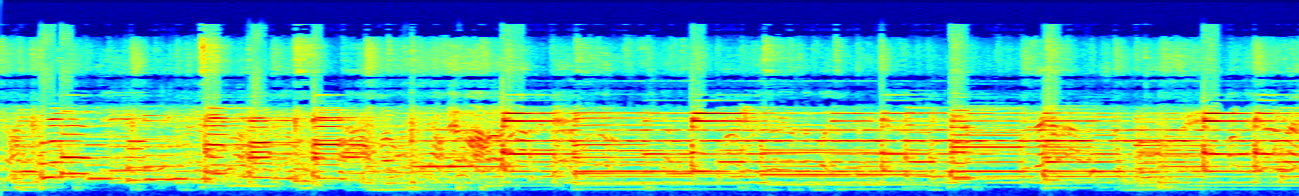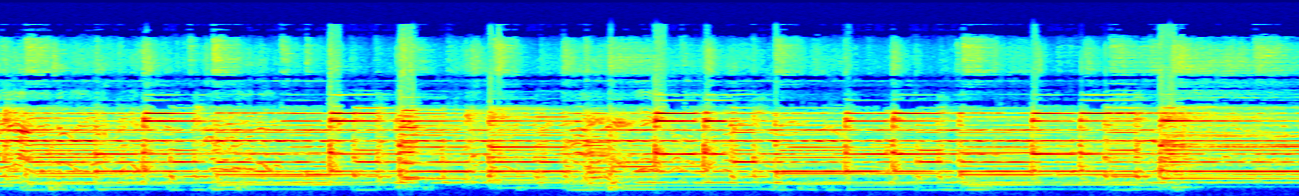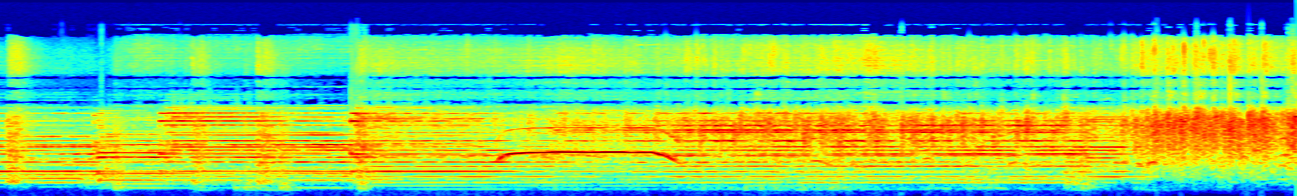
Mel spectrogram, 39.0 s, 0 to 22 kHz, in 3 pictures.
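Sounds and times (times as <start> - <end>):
electric guitar lead: 0.0 - 37.6
blues band playing: 0.0 - 38.9.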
